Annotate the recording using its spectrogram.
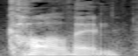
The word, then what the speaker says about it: Callin: It's spelled Callin. If you forget what it's called, just think about what you're going to do on the app. You're going to call into the show.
